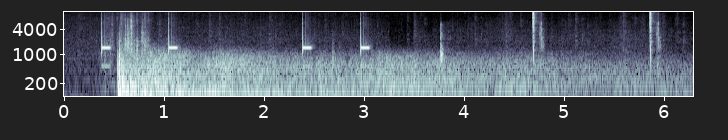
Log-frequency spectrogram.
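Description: A low rumble plays steadily and slowly fades.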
